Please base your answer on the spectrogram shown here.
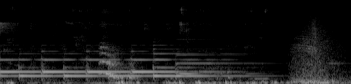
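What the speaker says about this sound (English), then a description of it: "It's asking for help by barking loudly" A husky stranded at the top of an electricity pylon gives a series of yelping, whining barks over a tonal background hum, then a burst of broadband noise near the end.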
